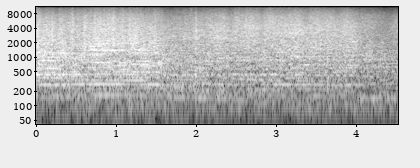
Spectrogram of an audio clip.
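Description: Modified race cars roaring around Devils Bowl Speedway in a USA Limited Modifieds race, including a V8 machine pulling away through turns 3 and 4; a loud, continuous engine drone of several cars with no break throughout.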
